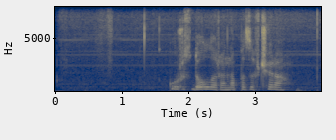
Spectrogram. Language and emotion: Russian, neutral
